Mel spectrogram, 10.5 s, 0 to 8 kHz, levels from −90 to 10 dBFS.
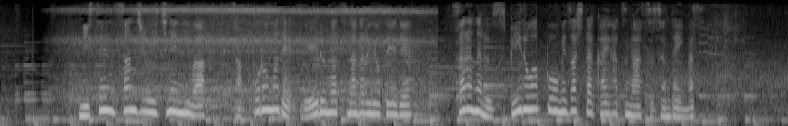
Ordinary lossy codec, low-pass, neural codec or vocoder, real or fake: none; 7.2 kHz; none; real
